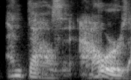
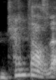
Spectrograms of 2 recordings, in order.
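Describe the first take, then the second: First: Said in the usual way. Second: Much higher, stunned repeat of the number; incredulous. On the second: Retold or imitated. Actor echoing the ten thousand hours figure, incredulous. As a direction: say it like you can't believe the figure.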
